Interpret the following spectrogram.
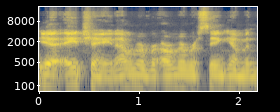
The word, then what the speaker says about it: Achane: Yeah, Achane.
